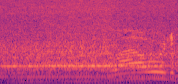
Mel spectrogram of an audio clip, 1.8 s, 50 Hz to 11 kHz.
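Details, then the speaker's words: 2005 Ford Freestyle 3.0 L Duratec, at tailpipe after replacing an SKP iridium plug with a Motorcraft SP433X: steady even idle, no miss or puffing; earlier ignition misfire cured. "So, there we are at the tailpipe. No miss. You hear no puffing coming out pretty good."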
